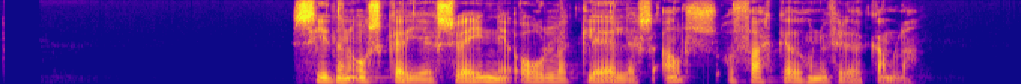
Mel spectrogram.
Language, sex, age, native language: Icelandic, male, 50-59, Icelandic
